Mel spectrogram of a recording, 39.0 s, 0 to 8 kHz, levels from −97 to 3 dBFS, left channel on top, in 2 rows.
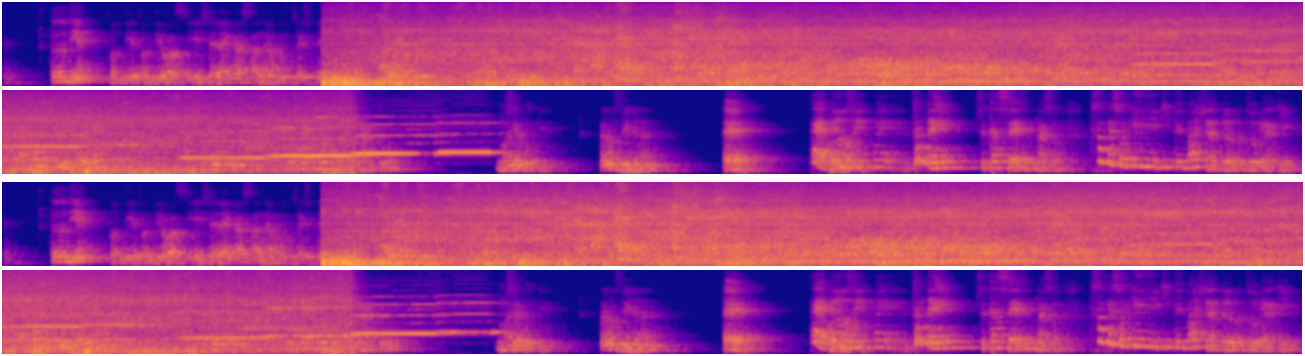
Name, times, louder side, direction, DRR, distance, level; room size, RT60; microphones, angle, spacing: voice 1, 0.7-1.2 5.7-6.1 7.2-7.6 10.9-11.3 15.2-15.4 19.7-21.1 23.8-25.4 26.9-27.1 27.3-27.7 30.3-30.7 31.6-33.8 34.1-35.4 35.8-38.8, equal, ahead, -8 dB, 0.6 m, -32 dB
voice 2, 1.6-5.1 5.6-6.4 6.9-9.8 10.4-11.9 13.0-17.2 18.1-19.3 19.7-20.1 22.5-23.3 26.9-27.3 28.5-29.3 31.9-32.3, left 1 dB, 55° left, -5 dB, 0.8 m, -33 dB
Train, 4.8-24.8, right 2 dB, 60° right, 0.4 m, -25 dB
sound 1, 16.9-21.5 22.1-26.9, left 4 dB, 80° left, 1.2 m, -30 dB
2.6 x 2.5 x 2.6 m, 1.1 s
head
